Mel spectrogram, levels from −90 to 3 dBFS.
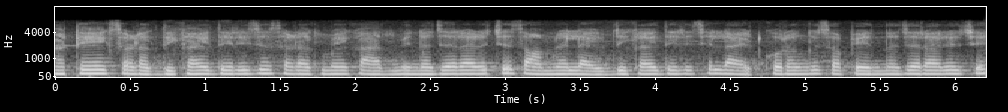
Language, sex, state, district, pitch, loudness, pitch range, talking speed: Rajasthani, female, Rajasthan, Churu, 180 Hz, -15 LUFS, 175-185 Hz, 280 wpm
